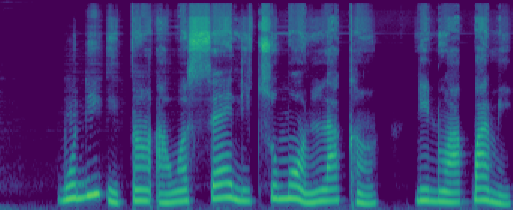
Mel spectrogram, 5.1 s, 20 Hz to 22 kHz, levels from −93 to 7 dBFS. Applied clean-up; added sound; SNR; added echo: neural mask model DeepFilterNet 3.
